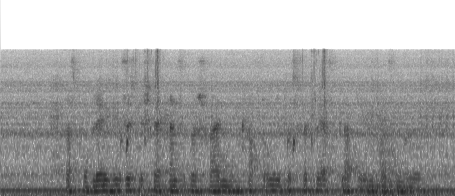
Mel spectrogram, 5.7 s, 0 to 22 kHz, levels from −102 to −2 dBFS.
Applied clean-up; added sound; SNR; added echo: none; Splash, splatter; 17 dB; none.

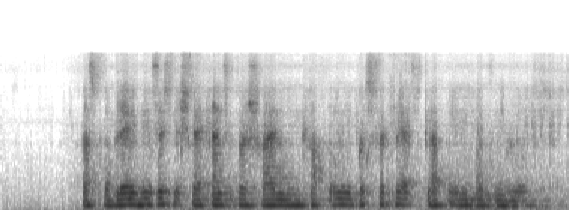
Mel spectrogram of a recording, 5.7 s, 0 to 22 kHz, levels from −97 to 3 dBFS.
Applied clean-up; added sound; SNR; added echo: neural separator model SepFormer DNS4.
